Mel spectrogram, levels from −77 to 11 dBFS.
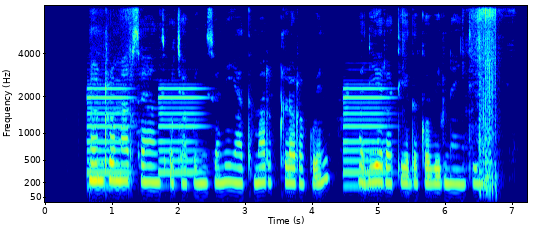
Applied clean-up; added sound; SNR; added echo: classical method log-MMSE.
